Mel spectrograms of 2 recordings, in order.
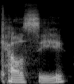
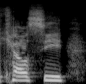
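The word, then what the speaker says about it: Kelce: decided to make it Kelsey. So, if you originally had the name, do you really get to choose how it's said? No, it's the public opinion. Because is it really Kelsey? No, it's Kels.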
